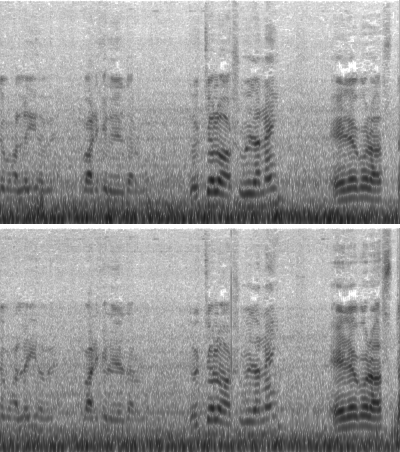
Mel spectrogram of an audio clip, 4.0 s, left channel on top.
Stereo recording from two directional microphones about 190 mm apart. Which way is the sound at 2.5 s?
40° left (ahead or behind).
